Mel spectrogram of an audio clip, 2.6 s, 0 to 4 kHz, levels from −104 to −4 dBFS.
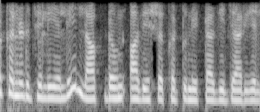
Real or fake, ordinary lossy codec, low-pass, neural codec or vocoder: fake; none; 3.6 kHz; vocoder, 44.1 kHz, 80 mel bands, Vocos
